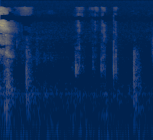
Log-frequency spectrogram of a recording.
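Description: Very faint scratching of a paintbrush dragging acrylic paint up and down across a stretched canvas: a few soft, short strokes in near silence.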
